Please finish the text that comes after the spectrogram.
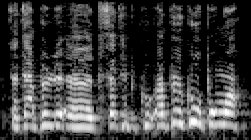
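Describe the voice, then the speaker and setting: A man with a high voice talks as an amateur radio operator. His style is casual and conversational, and he often closes his phrases with short tag words. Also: steady tone, a little fast, a little hiss or hum. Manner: frequent "hein" and "là" tags. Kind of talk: casual radio contact chat. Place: at home radio station. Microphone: desk microphone through a mixer.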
